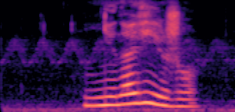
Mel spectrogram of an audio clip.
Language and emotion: Russian, angry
